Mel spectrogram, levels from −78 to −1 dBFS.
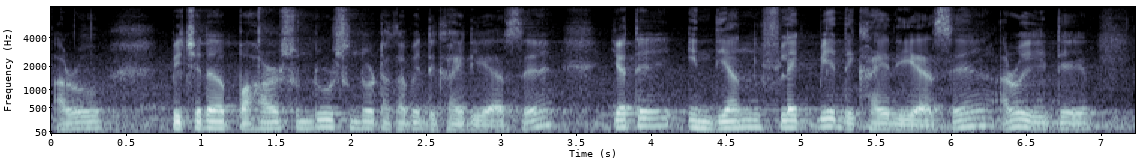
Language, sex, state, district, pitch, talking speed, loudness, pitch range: Nagamese, male, Nagaland, Kohima, 105 Hz, 165 wpm, -18 LUFS, 95-125 Hz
